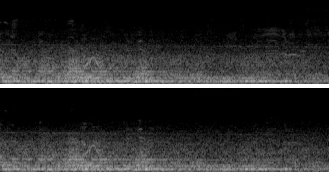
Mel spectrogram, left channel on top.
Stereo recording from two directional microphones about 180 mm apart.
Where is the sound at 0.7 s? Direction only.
30° right (ahead or behind).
